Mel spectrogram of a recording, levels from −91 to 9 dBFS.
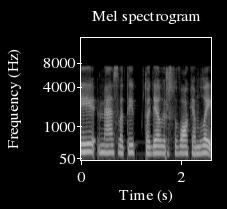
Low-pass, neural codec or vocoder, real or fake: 7.2 kHz; none; real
